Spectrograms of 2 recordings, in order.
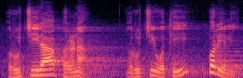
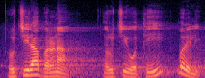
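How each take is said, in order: Both takes have the same delivery.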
